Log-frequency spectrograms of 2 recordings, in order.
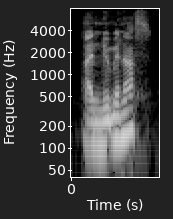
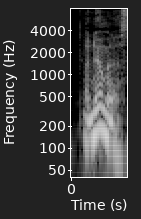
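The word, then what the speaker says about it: Annúminas: I always get the stress on the wrong syllable on this word. Anuminas? Anuminous.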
